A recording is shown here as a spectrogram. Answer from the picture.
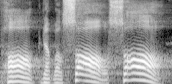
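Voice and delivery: calling the name out loud and solemn; a heavenly voice summons him by name; voice of God calling. Retold or imitated. Heavenly voice calls Saul, loud and solemn. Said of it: "that voice came and it said".

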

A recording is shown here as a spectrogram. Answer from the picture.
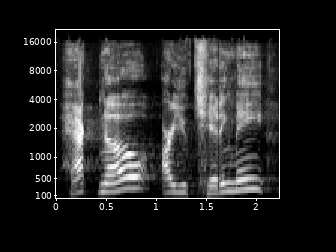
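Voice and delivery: voicing a listener's emphatic no; imitated exclamation. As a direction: shout it like an incredulous listener. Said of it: "you might say".

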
